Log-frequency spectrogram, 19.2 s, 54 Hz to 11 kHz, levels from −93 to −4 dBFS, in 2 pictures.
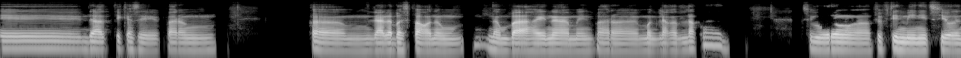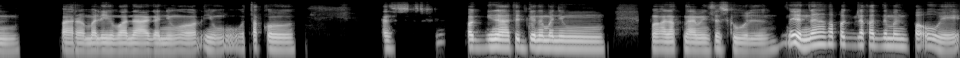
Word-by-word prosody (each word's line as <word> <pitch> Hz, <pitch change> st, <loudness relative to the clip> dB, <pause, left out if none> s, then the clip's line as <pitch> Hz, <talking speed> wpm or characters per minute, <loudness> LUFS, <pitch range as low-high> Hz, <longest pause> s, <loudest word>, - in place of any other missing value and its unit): eh, 130 Hz, -1 st, -2 dB
dati 120 Hz, -1 st, 0 dB
kasi 110 Hz, -4 st, -5 dB
parang, 115 Hz, 0 st, -4 dB, 1.0 s
um, 110 Hz, -4 st, +1 dB, 0.2 s
lalabas 110 Hz, 0 st, +4 dB
pa 120 Hz, -, +5 dB
ako -, -, +3 dB
ng 105 Hz, -, -2 dB, 0.4 s
ng 120 Hz, -4 st, -2 dB
bahay 110 Hz, -1 st, +6 dB
namin 105 Hz, -1 st, +1 dB
para 105 Hz, -2 st, -2 dB
maglakad-lakad, 115 Hz, +11 st, -3 dB, 0.8 s
siguro 115 Hz, -1 st, +2 dB
mga 110 Hz, -, 0 dB
15 130 Hz, -3 st, 0 dB
minutes 110 Hz, -1 st, +1 dB
'yon 105 Hz, -2 st, 0 dB, 0.4 s
para 110 Hz, -1 st, +2 dB
maliwanagan 110 Hz, 0 st, +2 dB
yung 110 Hz, +1 st, -2 dB
o 110 Hz, -, +1 dB, 0.2 s
yung 115 Hz, -3 st, -4 dB, 0.2 s
utak 125 Hz, +3 st, -5 dB
ko. 120 Hz, -1 st, 0 dB, 0.9 s
Tapos 135 Hz, -1 st, -3 dB, 0.7 s
'pag 150 Hz, -2 st, +2 dB
hinahatid 150 Hz, -1 st, +4 dB
ko 155 Hz, -, +3 dB
naman 140 Hz, -1 st, +2 dB
yung 130 Hz, 0 st, 0 dB, 0.7 s
mga 125 Hz, -1 st, +1 dB
anak 120 Hz, -, +1 dB
namin 115 Hz, -2 st, +2 dB
sa 130 Hz, -, -2 dB
school, 110 Hz, -2 st, -3 dB, 0.4 s
ayun 180 Hz, -9 st, +7 dB
nakakapaglakad 180 Hz, -1 st, +1 dB
naman 165 Hz, -2 st, -1 dB
pauwi. 120 Hz, -7 st, -1 dB
115 Hz, 130 wpm, -25 LUFS, 110-130 Hz, 1.0 s, ayun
